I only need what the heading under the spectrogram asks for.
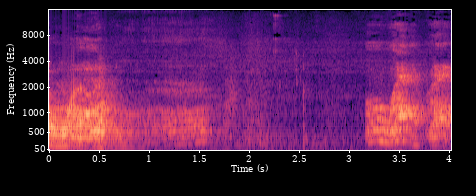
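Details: Meeko, a pet whippet, 'talking' while asking for breakfast: two short harmonic vocal bursts, one at the start and one near the end, with a quiet pause between them.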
